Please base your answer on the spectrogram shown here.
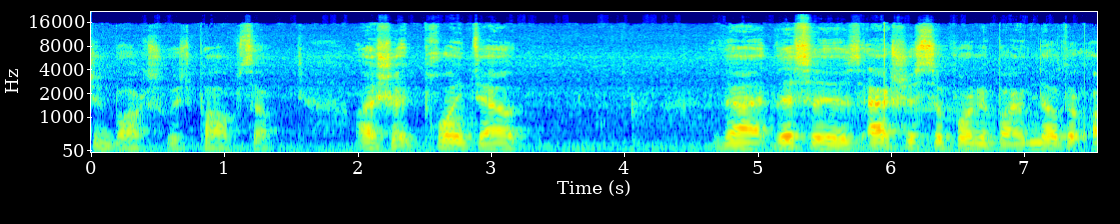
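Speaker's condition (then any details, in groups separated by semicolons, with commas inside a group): ALS; voice still fairly strong, voice banked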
